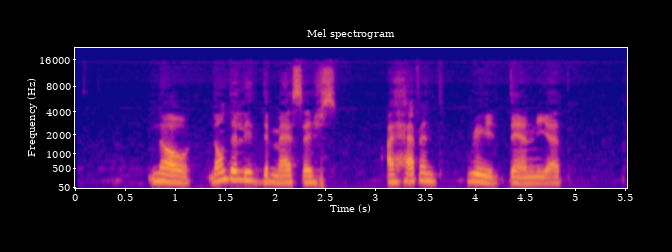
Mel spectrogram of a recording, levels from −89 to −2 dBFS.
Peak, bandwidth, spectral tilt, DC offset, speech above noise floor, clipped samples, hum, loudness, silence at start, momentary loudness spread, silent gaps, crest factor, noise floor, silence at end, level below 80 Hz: -8 dBFS; 16.5 kHz; -5 dB/octave; under 0.1%; 39 dB; under 0.1%; none; -28 LUFS; 0.75 s; 8 LU; none; 20 dB; -65 dBFS; 0.65 s; -60 dBFS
